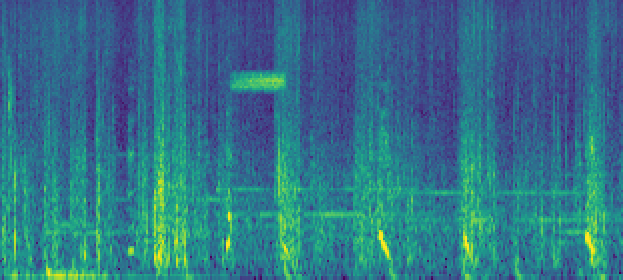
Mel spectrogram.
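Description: Hands and feet scrape and knock on rock while climbing.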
